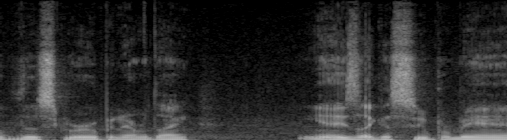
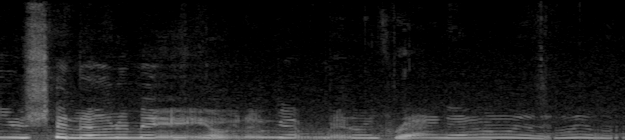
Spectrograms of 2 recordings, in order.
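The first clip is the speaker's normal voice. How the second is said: mock tantrum; 5 dB louder, slower than usual. Hero leader mocked as a five-year-old after being turned down, high whiny tantrum voice. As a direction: pitch it way up like a kid throwing a fit, loud at first then trailing off slow. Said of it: "He literally throws a tantrum".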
